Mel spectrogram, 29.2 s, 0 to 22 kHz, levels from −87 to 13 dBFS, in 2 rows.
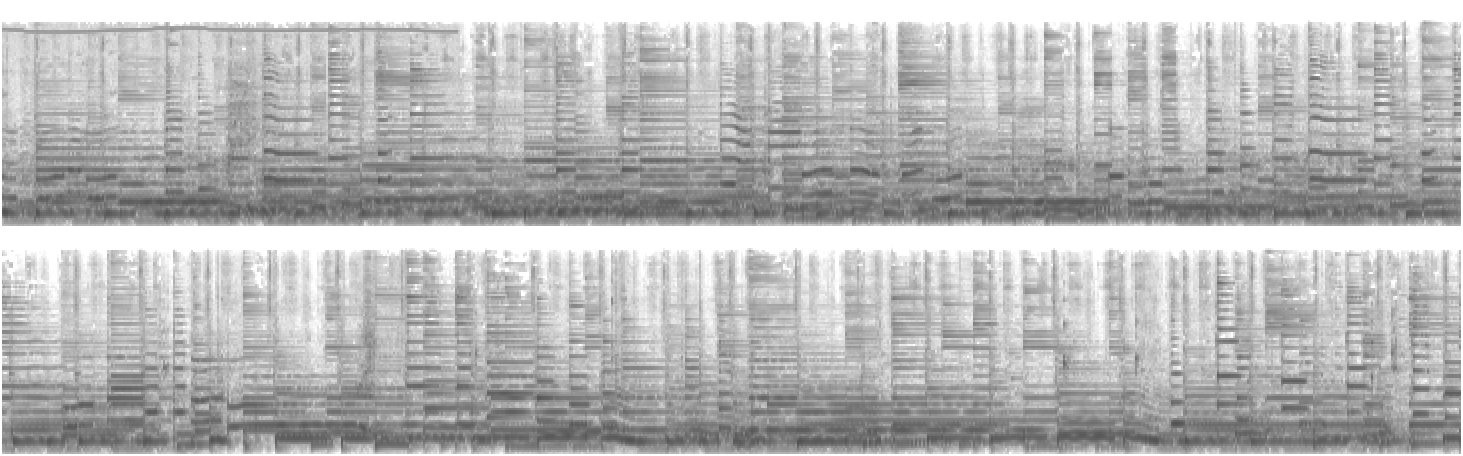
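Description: From 0.0 to 4.56 s a switching supply whistle sits over the sound: a thin, high tone that wanders between about 13.4 and 14.3 kHz, roughly 15 dB below the programme. A switch-mode supply running in an audible burst or beat mode leaks its cycling into the audio path. On a spectrogram it shows as a narrow, slightly wavering line near the top of the band, ending at 4.56 s.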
